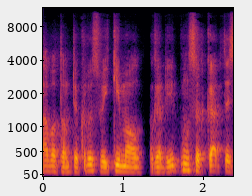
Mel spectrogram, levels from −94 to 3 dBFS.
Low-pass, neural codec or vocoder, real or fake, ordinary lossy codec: 10.8 kHz; codec, 24 kHz, 0.5 kbps, DualCodec; fake; MP3, 64 kbps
